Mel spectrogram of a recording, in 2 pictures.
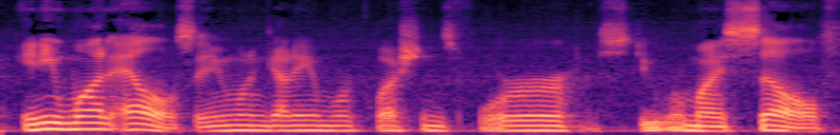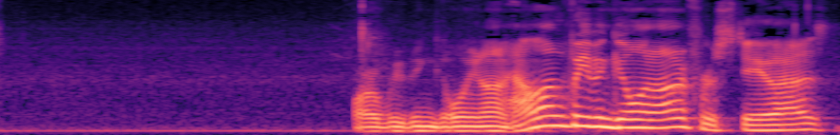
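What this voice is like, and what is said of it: Ragged, worn-out voice. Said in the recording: “my voice is kind of ragged... my voice is just about at its reach here”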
